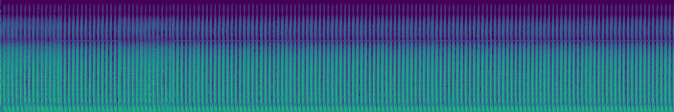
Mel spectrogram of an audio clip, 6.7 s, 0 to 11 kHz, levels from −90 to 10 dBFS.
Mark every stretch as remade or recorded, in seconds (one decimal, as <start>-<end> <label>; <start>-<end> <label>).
0.0-0.6 remade; 0.6-1.2 recorded; 1.2-1.7 remade; 1.7-6.7 recorded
